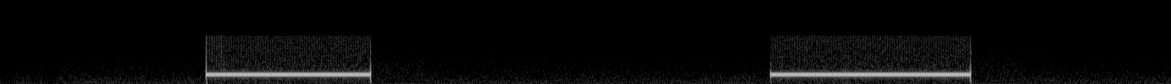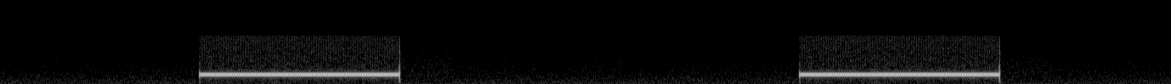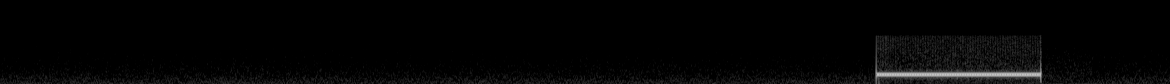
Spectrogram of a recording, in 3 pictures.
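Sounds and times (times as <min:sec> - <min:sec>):
telephone ringing tone after dialing out from a switchboard: 0:02.0 - 0:03.8, 0:07.7 - 0:09.8, 0:13.7 - 0:15.8, 0:19.7 - 0:21.8, 0:32.2 - 0:33.9.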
